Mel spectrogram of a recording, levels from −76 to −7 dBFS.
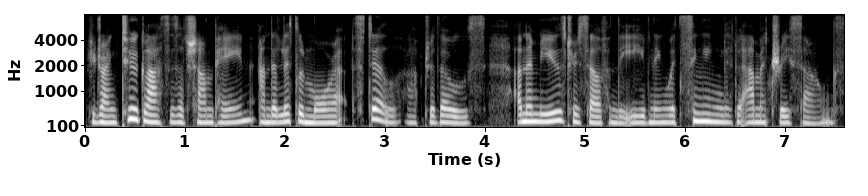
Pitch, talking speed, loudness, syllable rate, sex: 185 Hz, 190 wpm, -17 LUFS, 5.7 syllables/s, female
